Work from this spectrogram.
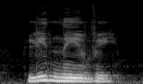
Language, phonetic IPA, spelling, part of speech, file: Ukrainian, [lʲiˈnɪʋei̯], лінивий, adjective, Uk-лінивий.ogg
- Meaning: lazy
